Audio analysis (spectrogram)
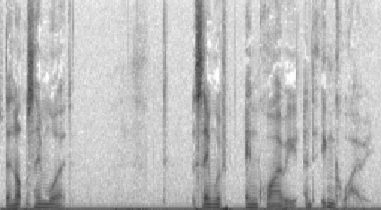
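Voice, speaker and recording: Ranting English man, bright edgy voice. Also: lowish voice, a little hiss or hum, low-quality recording. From England. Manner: indignant, blunt, swears freely. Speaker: vlogger. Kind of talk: ranting solo vlog.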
